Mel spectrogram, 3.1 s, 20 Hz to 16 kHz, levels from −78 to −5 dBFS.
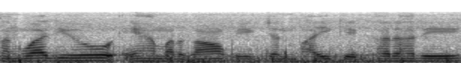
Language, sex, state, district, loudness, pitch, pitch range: Chhattisgarhi, male, Chhattisgarh, Rajnandgaon, -15 LUFS, 145 Hz, 135-145 Hz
